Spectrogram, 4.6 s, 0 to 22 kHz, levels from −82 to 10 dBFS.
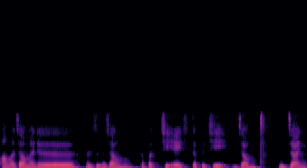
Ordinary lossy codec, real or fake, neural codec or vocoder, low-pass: Opus, 64 kbps; fake; codec, 24 kHz, 0.5 kbps, DualCodec; 7.2 kHz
